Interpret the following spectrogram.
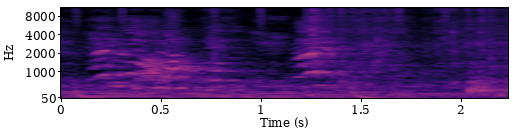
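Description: Children's voices shouting and squealing, two short high-pitched outbursts, over background music.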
